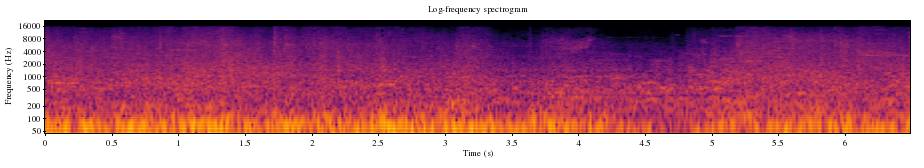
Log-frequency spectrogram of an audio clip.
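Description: Fantasy game spell effects whoosh and crackle in a busy battle.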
